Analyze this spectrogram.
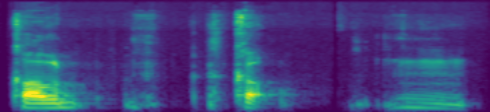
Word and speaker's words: Colmboles: That's spelled COLMBOLES. Comboles.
